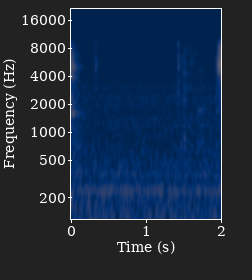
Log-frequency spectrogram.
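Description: Near-silent room tone with a couple of faint, short clicks from working the computer, about a third of a second in and again around a second and a half in.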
